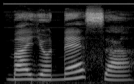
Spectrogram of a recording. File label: "mayonesa", Spanish; learn spanish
